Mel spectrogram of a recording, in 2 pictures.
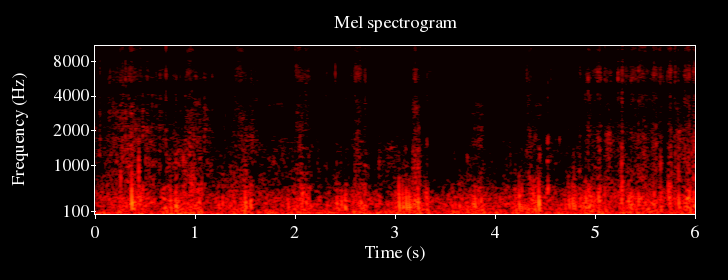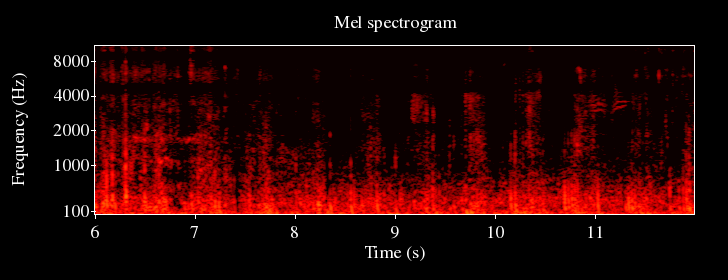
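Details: Outdoor walk with steady wind and rumbling background noise, no animal calls audible.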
